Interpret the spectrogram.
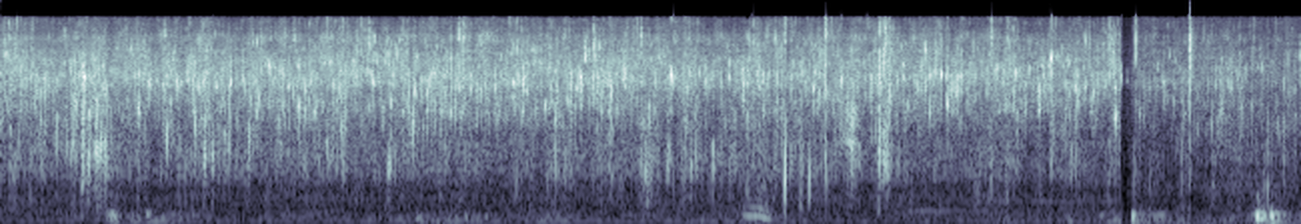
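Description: Pieces of catfish frying in hot oil in a small aluminium wok: a steady, dense sizzle with scattered crackles and pops. It drops abruptly to a quieter sizzle about eleven seconds in.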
